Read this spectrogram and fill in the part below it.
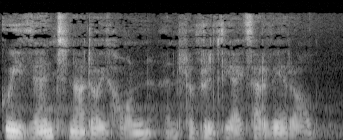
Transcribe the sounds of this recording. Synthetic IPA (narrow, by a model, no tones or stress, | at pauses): ɡ̥wɪðɛntʰnadoɨð̥hʊnənɬəvrɪðjaɨθarvɛɾɔlˠ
